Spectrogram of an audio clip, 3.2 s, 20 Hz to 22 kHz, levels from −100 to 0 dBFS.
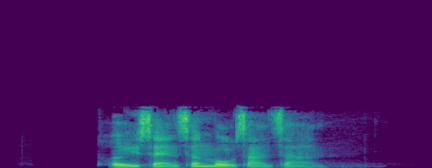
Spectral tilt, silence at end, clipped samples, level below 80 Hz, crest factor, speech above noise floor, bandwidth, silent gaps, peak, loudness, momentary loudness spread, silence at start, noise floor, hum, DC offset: -2 dB/octave; 0.8 s; under 0.1%; -74 dBFS; 20 dB; 54 dB; 8.4 kHz; none; -8 dBFS; -25 LUFS; 10 LU; 0.85 s; -81 dBFS; none; under 0.1%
